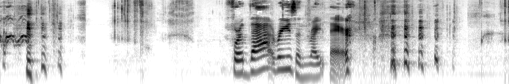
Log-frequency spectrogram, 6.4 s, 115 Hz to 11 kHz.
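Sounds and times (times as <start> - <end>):
speech: 0.3 - 0.9, 2.9 - 5.4
crisp snack being chewed close to microphone: 0.4 - 2.8, 4.4 - 6.3.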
